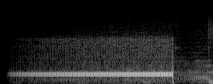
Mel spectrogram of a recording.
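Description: A steady telephone line tone with line hiss, heard through a phone line; it swells in and cuts off suddenly just before the end.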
